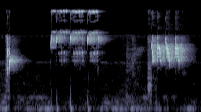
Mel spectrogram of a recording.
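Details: Orange-headed thrush bathing at night with ngeroll song: a brief chirp, a series of thin high whistled notes, then a bright twittering burst after a pause.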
